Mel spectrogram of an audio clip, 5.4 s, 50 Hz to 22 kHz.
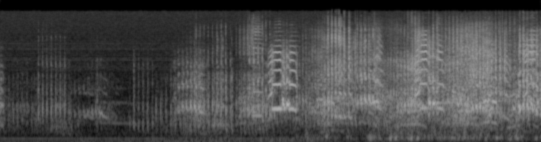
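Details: Sandhill cranes of a Homer flock gathering for autumn migration in September 2009. Quiet at first, then many rolling, rattling bugles overlap and build into a loud chorus of trilled calls.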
